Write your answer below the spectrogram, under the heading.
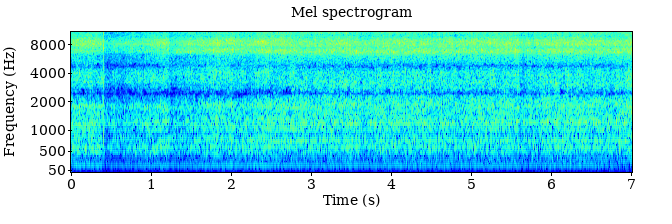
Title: F150 ticking sound (idle)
